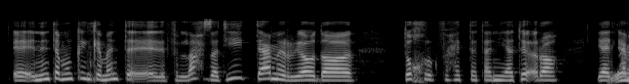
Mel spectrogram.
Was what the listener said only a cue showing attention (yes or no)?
yes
